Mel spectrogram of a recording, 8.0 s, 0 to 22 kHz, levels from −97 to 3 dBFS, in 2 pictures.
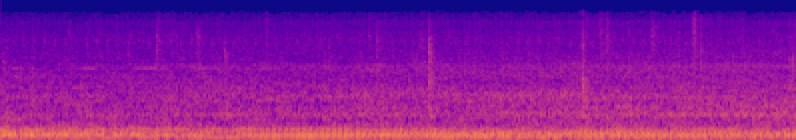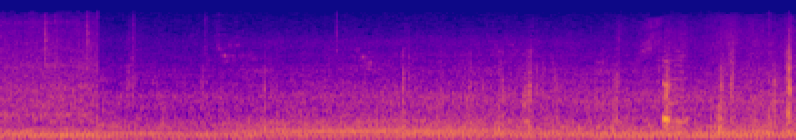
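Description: No technical faults can be heard anywhere in the clip. Nothing in the audio calls for a timestamp or an explanation of what went wrong.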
